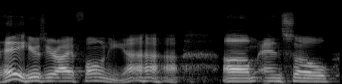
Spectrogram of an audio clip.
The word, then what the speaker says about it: iPhone: the time was the iPhone but everyone here pronounced that I phony which made me think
